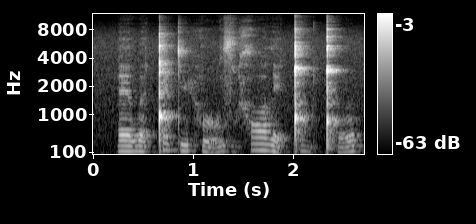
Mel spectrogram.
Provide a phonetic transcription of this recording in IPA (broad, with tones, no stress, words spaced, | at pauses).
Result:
ɛ˧wə˧˩˧ǃɪ˥ ty˧hɔ̃˧˩˧ zˤə̤˧xɔ˥ lɪ˧˩˧ǃɔ̤˥˨ǃʰʊ˧˥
